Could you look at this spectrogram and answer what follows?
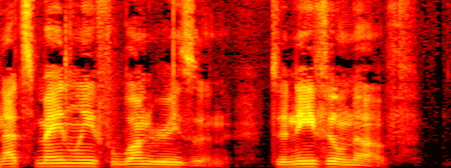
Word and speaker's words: Denis Villeneuve: mainly for one reason: Denis Villeneuve. Also, yes, that is how you pronounce his name. Here's a clip of him saying it. Hello, my name is Denis Villeneuve.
